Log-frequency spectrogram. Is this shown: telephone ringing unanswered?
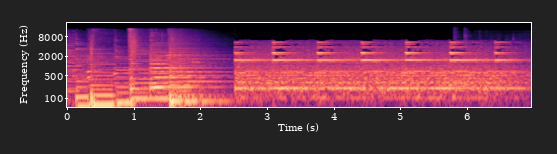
no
